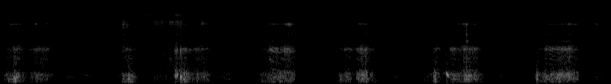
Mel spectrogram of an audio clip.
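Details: Quick, noisy breaths with a wheezy, snuffly edge, about ten breaths in six seconds: a baby boy breathing hard, laboured infant breathing.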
